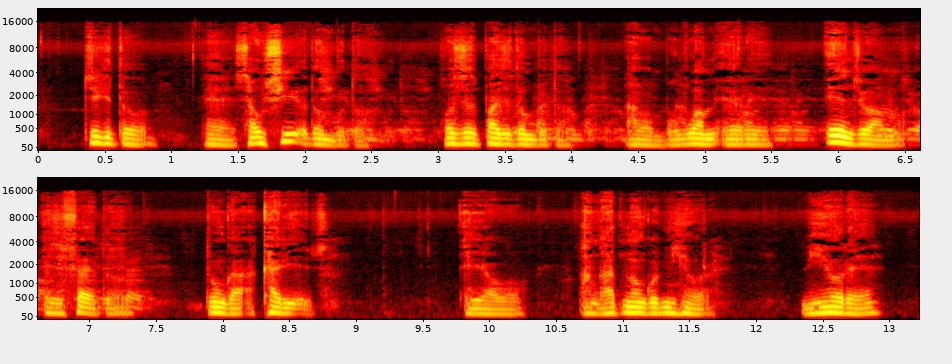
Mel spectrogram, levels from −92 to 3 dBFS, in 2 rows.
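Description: A speech recording with feedback echo between two devices from 2.12 s to 7.52 s. The speech returns at a steady interval of roughly 400 ms, peaking about 14 dB below the direct speech. This happens when two devices in one room join the same call: one device's loudspeaker replays what the other's microphone sent, and that microphone picks it up again. Each device's echo canceller removes only its own playback, so the loop goes unsuppressed.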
